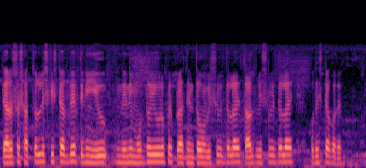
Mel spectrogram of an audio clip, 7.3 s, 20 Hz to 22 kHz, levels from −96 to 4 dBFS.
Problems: constant background noise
